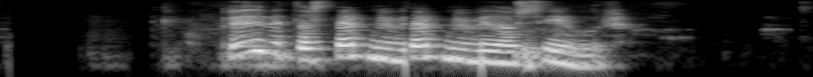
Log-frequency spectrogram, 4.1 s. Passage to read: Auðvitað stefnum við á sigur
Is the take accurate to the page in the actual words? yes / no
no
